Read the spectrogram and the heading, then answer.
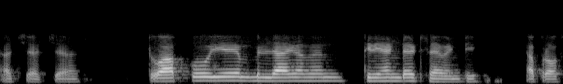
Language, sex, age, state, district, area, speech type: Hindi, male, 18-30, Madhya Pradesh, Hoshangabad, urban, conversation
